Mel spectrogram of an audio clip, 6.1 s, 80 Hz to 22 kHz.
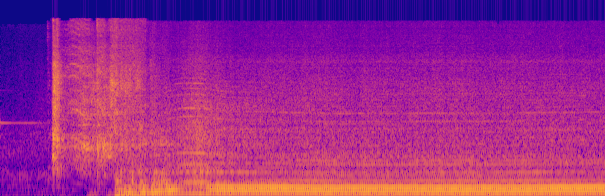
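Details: Honda K24 engine swap on its first start after priming, exhaust open pipe with no header connected. Cranks, catches and settles into a loud raw idle with an odd noise on firing; thought to come from the intake, not confirmed.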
